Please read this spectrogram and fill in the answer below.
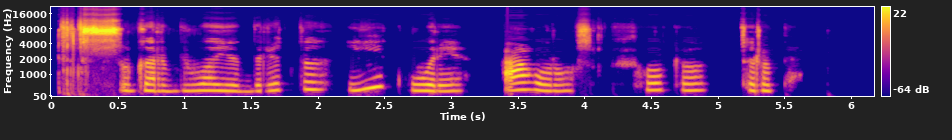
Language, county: Lithuanian, Marijampolė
